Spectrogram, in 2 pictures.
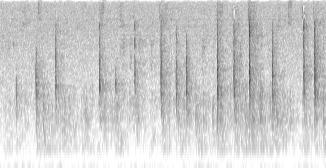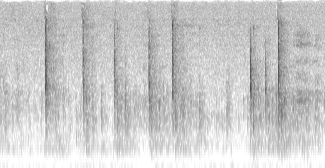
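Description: Chalk tapping and scraping on a blackboard as a figure is drawn: a quiet, irregular run of short taps and clicks, several a second.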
